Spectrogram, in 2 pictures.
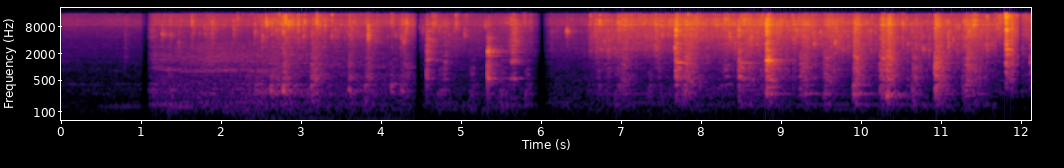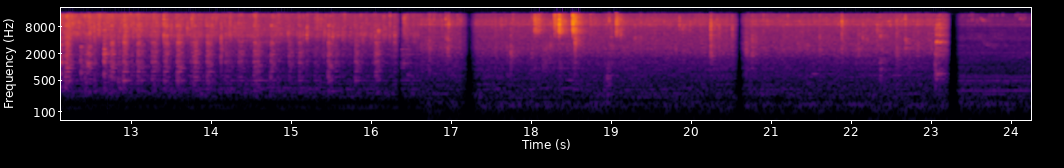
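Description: Hot oil sizzling in a stainless steel pot as sliced potatoes fry with a tempering of mustard seeds, dried red chillies and curry leaves. A metal spatula scrapes and clacks against the pot while stirring. The first half is loud with clattering and scraping, and it settles to a steadier, quieter sizzle, cut off briefly several times.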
